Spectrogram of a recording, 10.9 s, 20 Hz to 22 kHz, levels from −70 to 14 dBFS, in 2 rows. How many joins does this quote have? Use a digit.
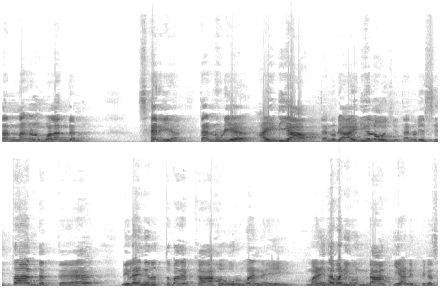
0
